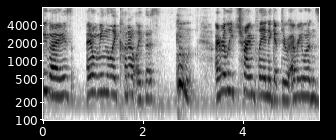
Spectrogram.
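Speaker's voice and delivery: ordinary delivery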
